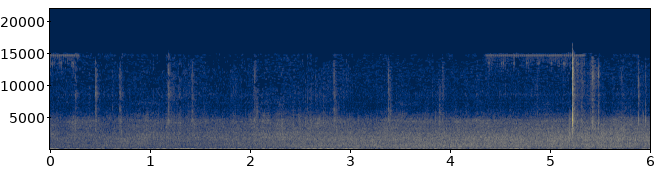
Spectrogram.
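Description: Wind buffeting the microphone and tyres rolling over a dirt trail, a steady rumbling rush with scattered sharp clicks and rattles.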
